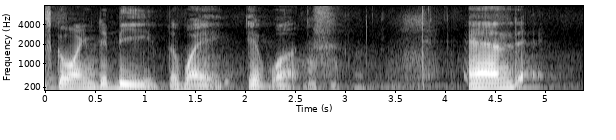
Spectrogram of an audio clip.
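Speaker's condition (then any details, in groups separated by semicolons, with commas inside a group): Spasmodic dysphonia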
